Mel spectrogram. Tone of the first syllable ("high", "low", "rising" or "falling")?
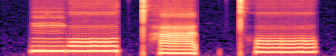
high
